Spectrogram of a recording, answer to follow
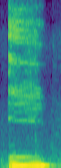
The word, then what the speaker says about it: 一: E means one and naturally sits at its first tone, which is E.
